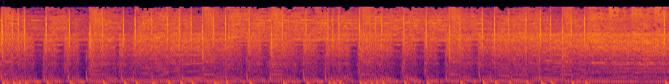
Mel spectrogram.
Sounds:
music

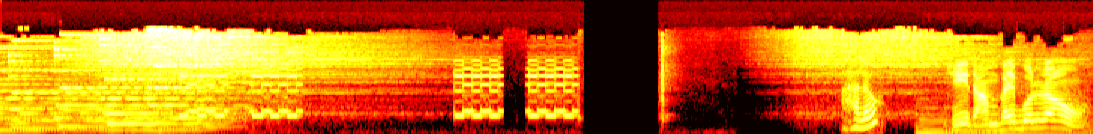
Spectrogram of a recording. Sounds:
telephone bell ringing
music
speech
inside a large room or hall

